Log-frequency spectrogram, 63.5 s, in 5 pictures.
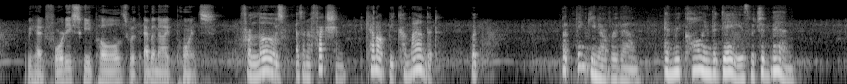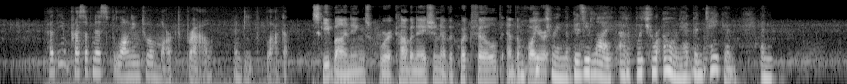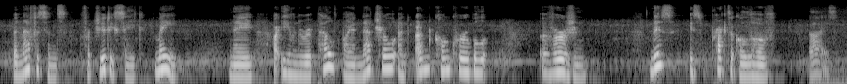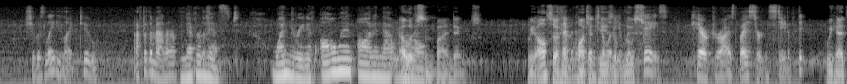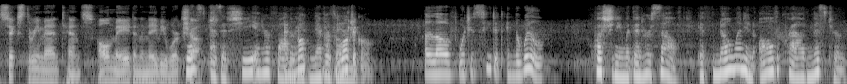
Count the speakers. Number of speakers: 4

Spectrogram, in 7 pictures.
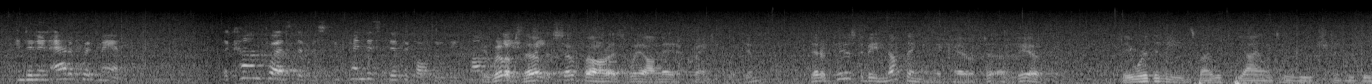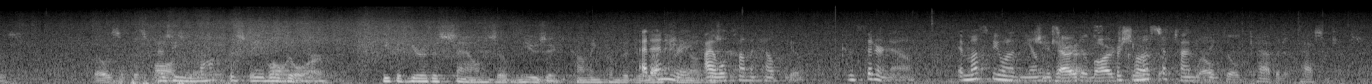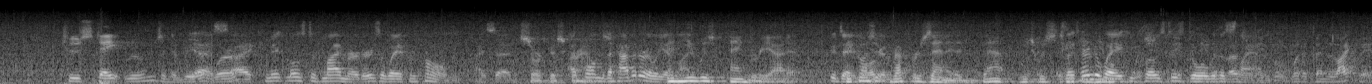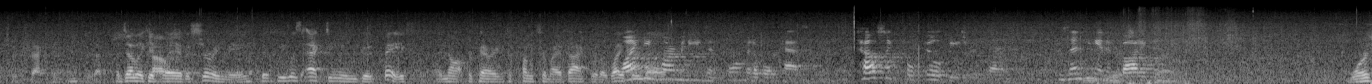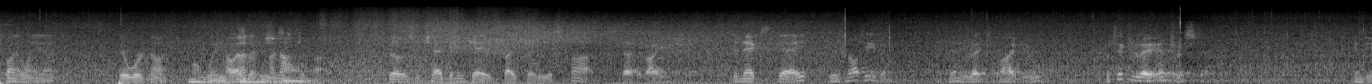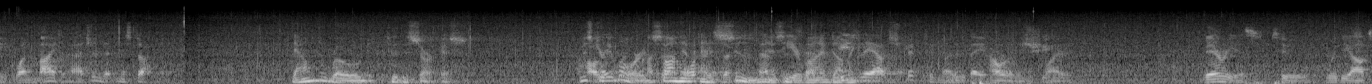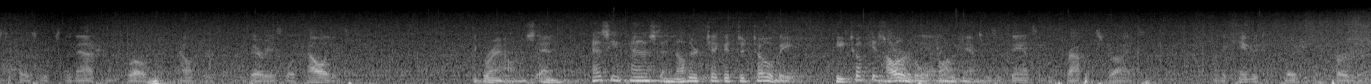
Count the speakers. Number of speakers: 7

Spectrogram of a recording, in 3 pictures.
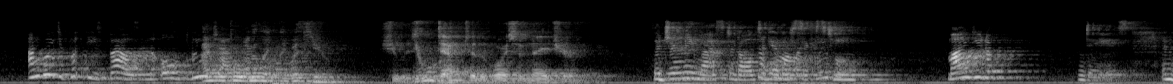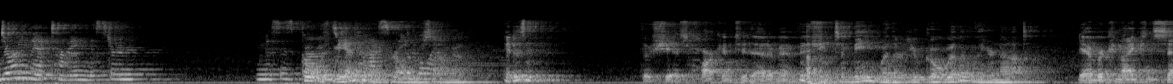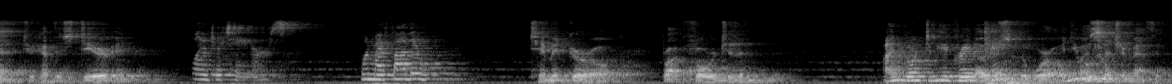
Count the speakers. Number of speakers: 4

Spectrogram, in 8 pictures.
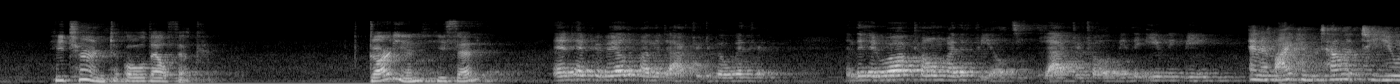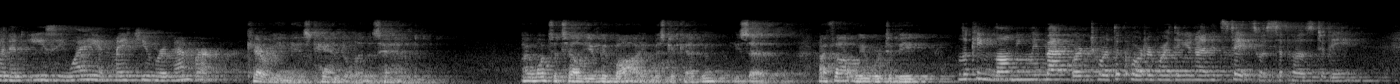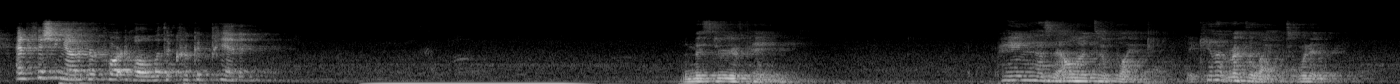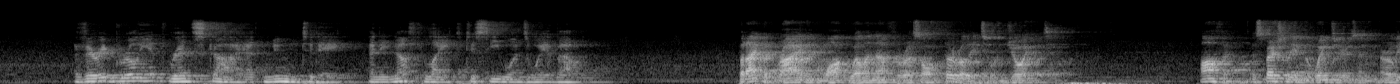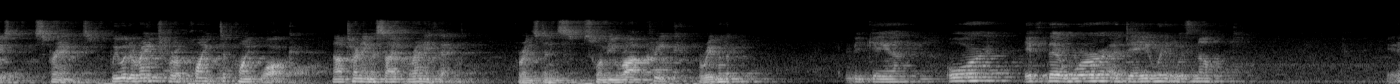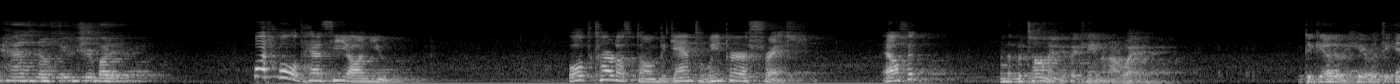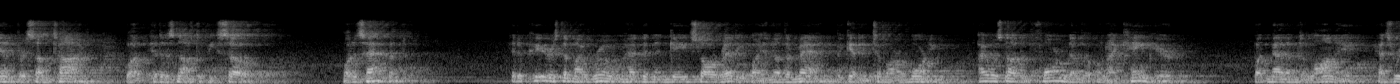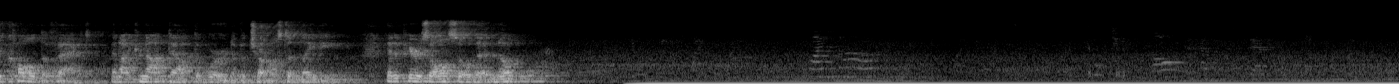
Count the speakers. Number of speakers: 9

